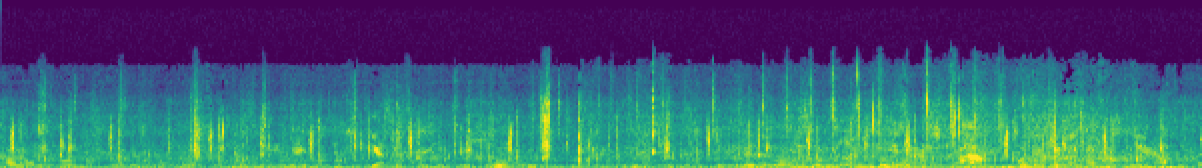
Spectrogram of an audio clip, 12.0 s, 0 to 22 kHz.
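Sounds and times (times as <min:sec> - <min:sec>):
footsteps on paving: 0:00.0 - 0:12.0
people talking: 0:00.0 - 0:12.0.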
